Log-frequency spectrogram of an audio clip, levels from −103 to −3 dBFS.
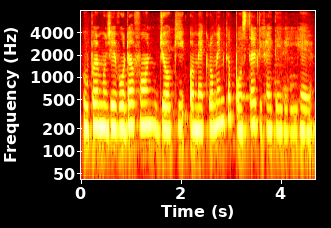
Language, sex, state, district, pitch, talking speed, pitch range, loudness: Hindi, female, Arunachal Pradesh, Lower Dibang Valley, 205 Hz, 155 wpm, 195-220 Hz, -16 LUFS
